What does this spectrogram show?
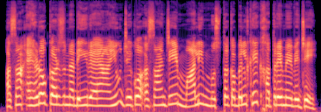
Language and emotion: Sindhi, angry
